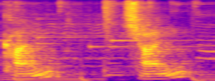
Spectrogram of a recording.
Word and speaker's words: Kanchan: conscious so try to break that word in four different parts so first is Con second is Chun third is John and the fourth one is God so to break it apart think of four different words as in Constitution make that Khan apart um Chun as in chunky so break that Chung in the second part and Zhang as in Jungle and then the last one God as in Ghana so you have Kan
